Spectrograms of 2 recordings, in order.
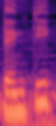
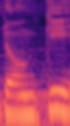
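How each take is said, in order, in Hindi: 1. पहला स्वर 'uh' की ध्वनि है। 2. पहला स्वर 'o' की ध्वनि है। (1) "लेकिन इसे डंकी कहा जाता है" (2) "ये लफ्ज़ डोंकी है"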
